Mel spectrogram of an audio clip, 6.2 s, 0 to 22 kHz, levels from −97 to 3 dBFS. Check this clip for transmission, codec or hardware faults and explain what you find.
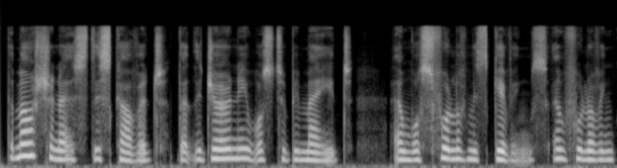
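Nothing found: no transmission, codec or hardware fault is audible anywhere in the speech.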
